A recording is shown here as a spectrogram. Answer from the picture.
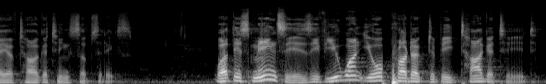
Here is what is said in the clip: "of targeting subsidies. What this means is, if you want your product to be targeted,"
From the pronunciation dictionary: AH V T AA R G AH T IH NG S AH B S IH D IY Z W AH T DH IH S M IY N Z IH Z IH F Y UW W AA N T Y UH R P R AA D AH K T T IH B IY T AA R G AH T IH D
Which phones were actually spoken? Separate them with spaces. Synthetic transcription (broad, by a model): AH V T AA R G AH T IH NG S AH B S IH D IY Z W AH T DH IH S M IY N Z IH Z IH F Y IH W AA N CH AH R P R AA D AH K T T IH B IY T AA R G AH T IH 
